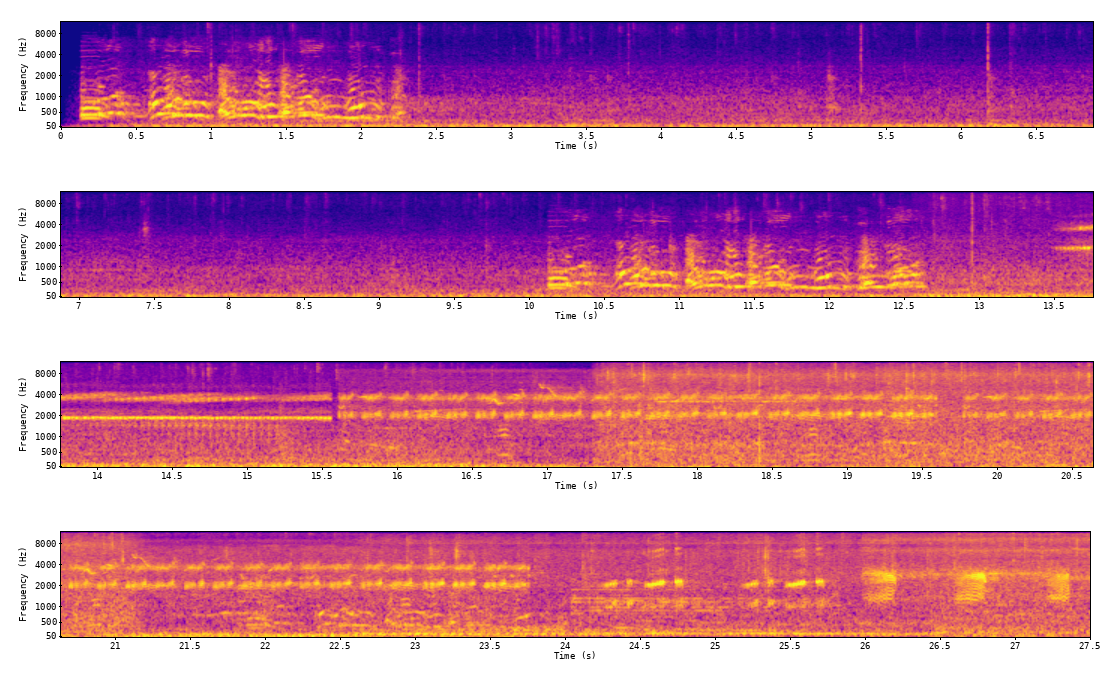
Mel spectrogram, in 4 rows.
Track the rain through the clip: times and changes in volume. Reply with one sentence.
You can hear the rain from 0.0 to 27.4 s, getting louder.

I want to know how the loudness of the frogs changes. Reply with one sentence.
The volume of the frogs stays about the same.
